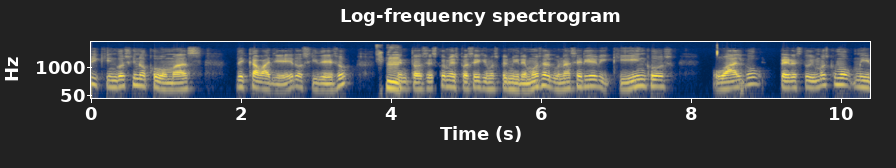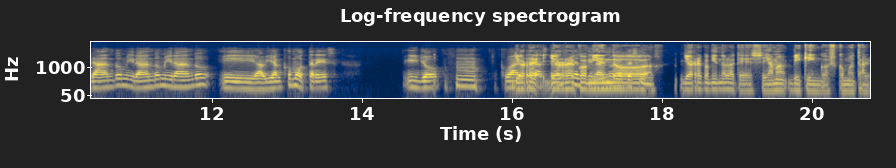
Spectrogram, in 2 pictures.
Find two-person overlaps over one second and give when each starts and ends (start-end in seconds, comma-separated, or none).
15.9-18.0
